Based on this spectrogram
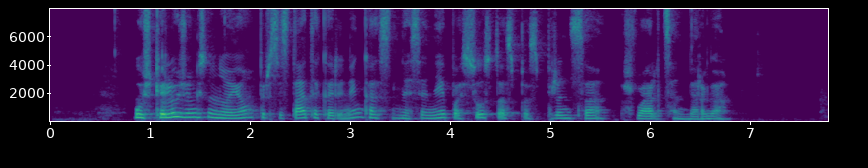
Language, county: Lithuanian, Panevėžys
